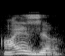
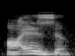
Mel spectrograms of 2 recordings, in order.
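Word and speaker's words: עזר: If you were pronouncing it more correctly with the ayin, it would be like aezer, aezer. It's like having a little colored A at the beginning of it that closes off the throat.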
